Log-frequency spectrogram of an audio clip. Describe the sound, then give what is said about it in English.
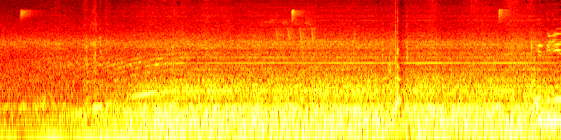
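A compost aerator air pump, set on a timer to come on every half hour and put fresh air into the compost, starts up after a second, its steady droning motor hum swelling and then holding at a constant, fairly loud level, with a faint click partway through. “So every half hour, this comes on, puts fresh air in there.”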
